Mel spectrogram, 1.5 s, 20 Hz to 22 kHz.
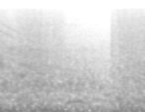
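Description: Gunfire from the video game Resistance 3 crackles in a dense, continuous burst of shots, mixed loudly with other battle noise and a shouting voice.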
